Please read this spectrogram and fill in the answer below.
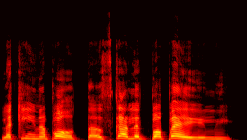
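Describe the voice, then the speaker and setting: Woman putting on Bob, a squeaky excitable little minion. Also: moderate pace, no echo, studio quality. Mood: sweet, eager. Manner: gleeful gibberish-laced exclamations. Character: Bob, sweet childlike little male minion creature, excitable, babbling. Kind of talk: children's storybook character voice.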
